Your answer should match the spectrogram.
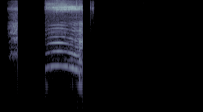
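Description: A cat meowing once: a short call that rises and then falls in pitch.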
